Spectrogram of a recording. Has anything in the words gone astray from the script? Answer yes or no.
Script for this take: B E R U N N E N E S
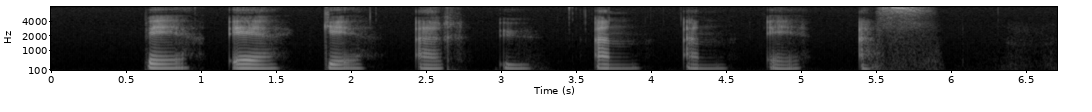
yes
